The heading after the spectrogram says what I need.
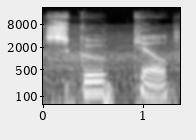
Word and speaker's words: Schuylkill: Indeed, the river's name itself, pronounced Schuylkill, shows the influence of early Dutch settlers.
